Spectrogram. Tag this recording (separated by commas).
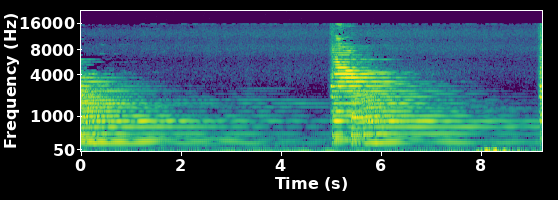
Sitar, Music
